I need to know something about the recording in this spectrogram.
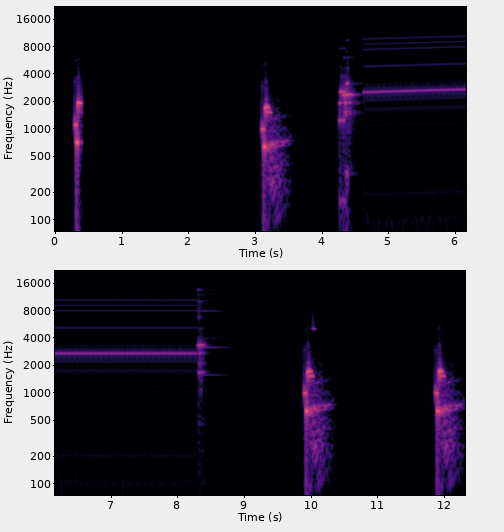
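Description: A menu clicks with soft whooshing tones.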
